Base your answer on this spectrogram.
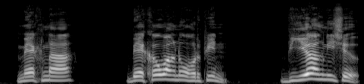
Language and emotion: Bodo, angry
